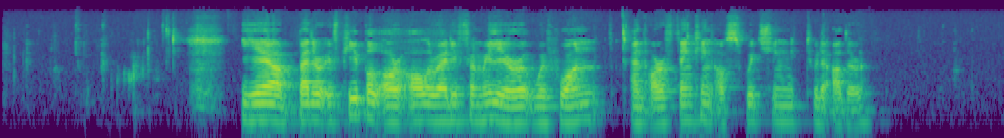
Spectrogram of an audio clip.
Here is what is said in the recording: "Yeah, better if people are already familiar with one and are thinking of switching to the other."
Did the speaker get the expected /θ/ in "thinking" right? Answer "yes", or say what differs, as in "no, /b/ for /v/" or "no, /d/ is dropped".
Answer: yes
